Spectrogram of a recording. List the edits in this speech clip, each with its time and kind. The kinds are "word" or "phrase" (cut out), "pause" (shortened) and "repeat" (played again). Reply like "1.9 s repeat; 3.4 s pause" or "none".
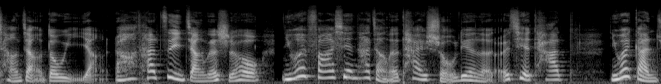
2.7 s pause; 4.9 s phrase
